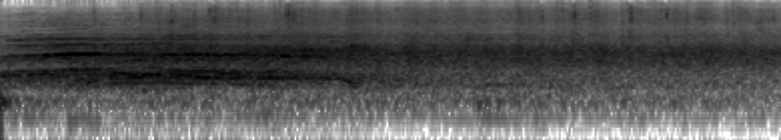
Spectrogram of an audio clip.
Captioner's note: cheering, applause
